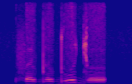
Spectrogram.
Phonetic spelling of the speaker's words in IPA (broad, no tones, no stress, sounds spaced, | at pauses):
f ɛ l d ə l d u ə̯ ɟ ə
